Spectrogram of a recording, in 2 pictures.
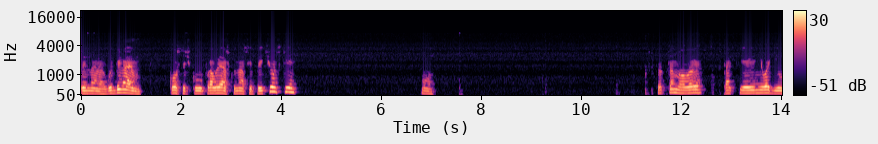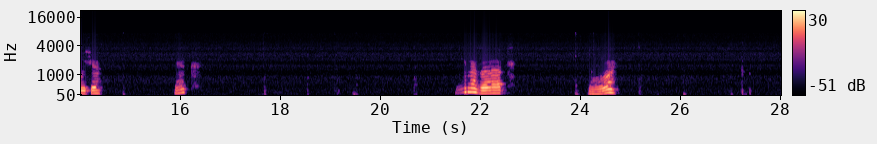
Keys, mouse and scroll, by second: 0.2 click, 2.1-7.6 drag, 9.2-10.8 middle drag, 11.2 KP_1, 12.3 middle click, 14.9-17.6 drag, 18.5 middle click, 19.6-20.7 middle drag, 21.7-24.0 drag, 24.2-25.4 middle drag, 27.2 KP_1.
